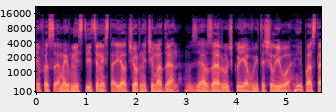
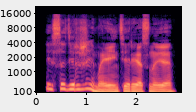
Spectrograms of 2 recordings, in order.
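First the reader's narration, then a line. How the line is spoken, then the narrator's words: Droning boom. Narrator (Russian): прогудела Кобра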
